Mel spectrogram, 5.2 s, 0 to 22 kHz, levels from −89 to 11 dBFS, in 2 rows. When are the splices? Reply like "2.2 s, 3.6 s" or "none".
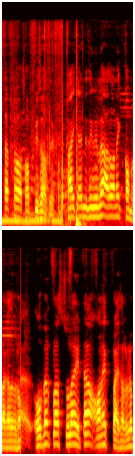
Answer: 1.1 s, 3.0 s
